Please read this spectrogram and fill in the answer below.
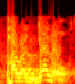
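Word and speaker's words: paragelo (παραγγέλλω): 吩咐这个词，请大家留意，原文希腊文，它读作 paragelo 这个词。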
